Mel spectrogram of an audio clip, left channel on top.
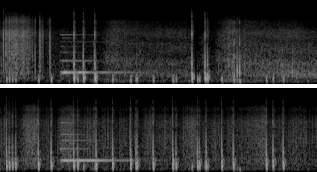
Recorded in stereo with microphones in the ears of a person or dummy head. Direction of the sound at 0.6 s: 40° right (ahead or behind).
